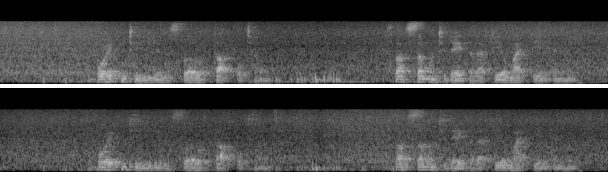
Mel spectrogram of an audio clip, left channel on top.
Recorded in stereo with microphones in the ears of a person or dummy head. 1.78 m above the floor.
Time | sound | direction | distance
0.9 | a man speaking | 30° left (ahead or behind) | 1.6 m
